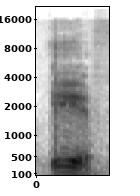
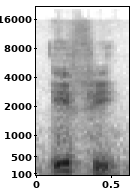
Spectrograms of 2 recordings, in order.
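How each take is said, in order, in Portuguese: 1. A palavra termina limpa, na consoante. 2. Um som de vogal extra, tipo 'ee', vem depois da consoante final. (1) "Não, ok?" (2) "A gente ouve muito esse if sendo pronunciado if"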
